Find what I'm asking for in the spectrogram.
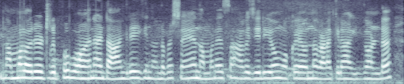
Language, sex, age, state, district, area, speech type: Malayalam, female, 30-45, Kerala, Pathanamthitta, rural, spontaneous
